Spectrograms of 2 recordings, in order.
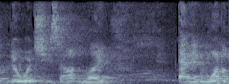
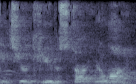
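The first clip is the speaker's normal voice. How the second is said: normal talking voice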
